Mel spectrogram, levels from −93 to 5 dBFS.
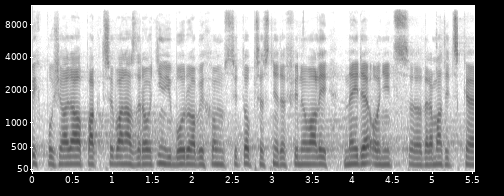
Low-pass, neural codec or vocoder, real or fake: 10.8 kHz; none; real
